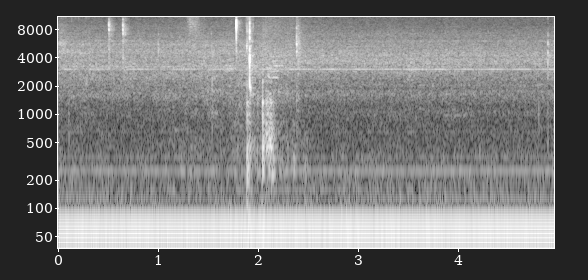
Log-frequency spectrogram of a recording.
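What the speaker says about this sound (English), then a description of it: "Then just click on register." Mouse clicks on a register button during a Filr 4.2 database appliance setup: a couple of brief, faint clicks midway through, sitting over a steady background hiss.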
